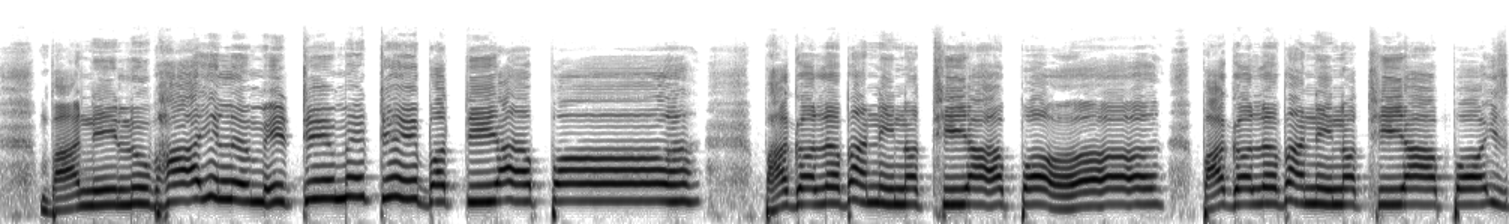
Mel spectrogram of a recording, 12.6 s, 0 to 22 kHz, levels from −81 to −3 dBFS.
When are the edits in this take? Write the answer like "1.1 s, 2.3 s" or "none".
none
